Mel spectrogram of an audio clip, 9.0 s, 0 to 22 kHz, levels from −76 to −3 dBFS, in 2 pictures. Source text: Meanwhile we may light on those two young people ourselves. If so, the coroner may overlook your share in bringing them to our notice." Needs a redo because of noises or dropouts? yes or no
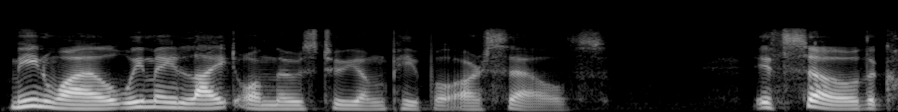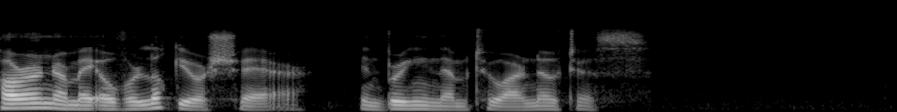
no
